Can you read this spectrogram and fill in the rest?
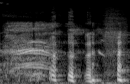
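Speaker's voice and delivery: cracking up in a high squeal; high laugh. Real, not acted. Laughing at partner's intro.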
